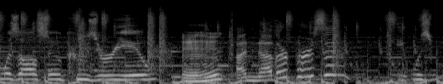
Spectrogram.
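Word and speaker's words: Kuzuryu: Okay, so it's pronounced Kuzeru.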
